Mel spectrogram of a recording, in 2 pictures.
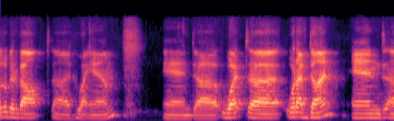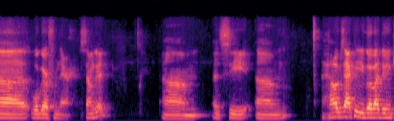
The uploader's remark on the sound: Call With UMass Lowell DPT Club. Shares his Zoom conference with UMass Lowell DPT Club.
